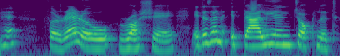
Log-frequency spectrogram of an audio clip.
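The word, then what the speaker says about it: Ferrero Rocher: chocolate brand as Mummy, I want to eat ferero Ro-chur chocolate I hope you donot pronounce it that badly so the right pronunciation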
